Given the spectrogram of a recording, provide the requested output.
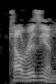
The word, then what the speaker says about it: Calrissian: Calrissian, Lando Calrissian.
